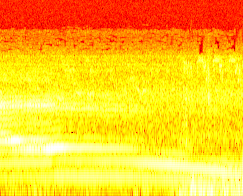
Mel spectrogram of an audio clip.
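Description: Stray cat yowling at another cat in a fight standoff: one long, drawn-out call that sinks lower in pitch near the end.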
